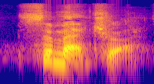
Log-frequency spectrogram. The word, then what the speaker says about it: Symetra: Is it Symetra? Can you tell me the pronunciation of that word? – Symetra.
